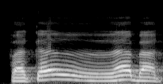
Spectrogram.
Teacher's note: کاف بھی باریک ذال بھی باریک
